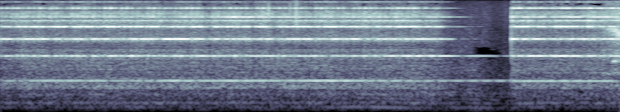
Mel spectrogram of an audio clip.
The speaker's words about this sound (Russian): Это сейчас пройдет. Э, это пожарная тревога.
